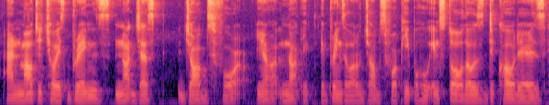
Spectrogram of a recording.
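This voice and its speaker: A man co-hosting a podcast in casual chat, who gets animated and jumps high in pitch when he quotes people. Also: normal speed, few pauses. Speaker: podcast co-host.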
